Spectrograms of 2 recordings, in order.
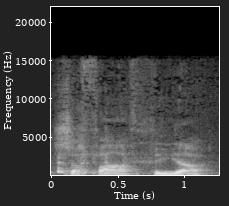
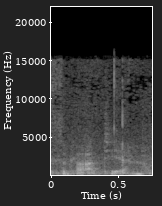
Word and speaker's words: Safathia: she has in her profile how to phonetically pronounce her name, and it says Safathia, TH. Well, everybody says Safatia.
